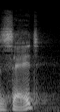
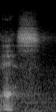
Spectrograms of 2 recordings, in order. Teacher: What you hear with the Z, the Z, the Z, are the vocal cords vibrating, and we call that a voiced sound.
